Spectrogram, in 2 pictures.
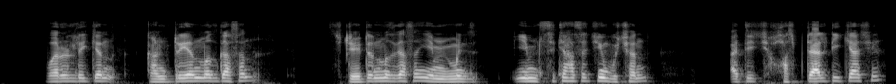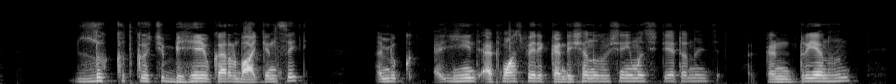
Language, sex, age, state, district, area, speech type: Kashmiri, male, 30-45, Jammu and Kashmir, Anantnag, rural, spontaneous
